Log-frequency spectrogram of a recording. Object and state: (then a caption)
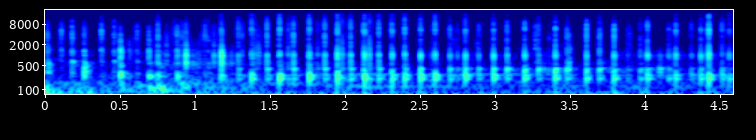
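Car touchscreen tapped with nails. Long acrylic nail tips tap and sweep across the flat, glossy touchscreen of a car radio unit in the dashboard. A rapid, continuous run of sharp, dry clicks and light scratches, like fast typing, sits over a low steady rumble.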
